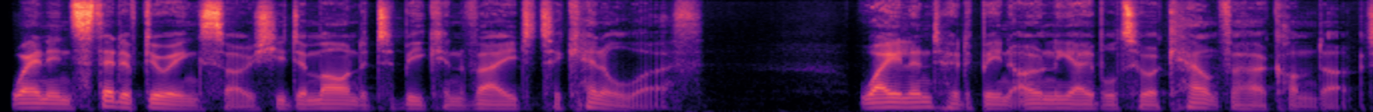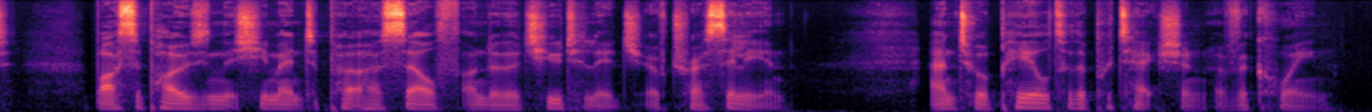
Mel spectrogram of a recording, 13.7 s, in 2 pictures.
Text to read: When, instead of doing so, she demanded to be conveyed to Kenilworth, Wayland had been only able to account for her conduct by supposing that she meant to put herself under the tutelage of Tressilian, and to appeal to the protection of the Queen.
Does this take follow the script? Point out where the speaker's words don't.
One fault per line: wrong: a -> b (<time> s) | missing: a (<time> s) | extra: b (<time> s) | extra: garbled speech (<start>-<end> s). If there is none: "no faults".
no faults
